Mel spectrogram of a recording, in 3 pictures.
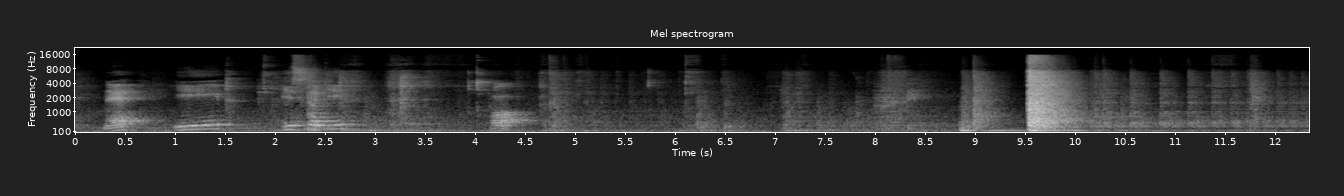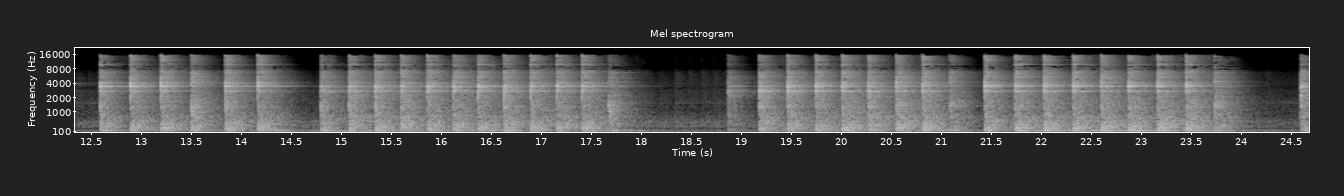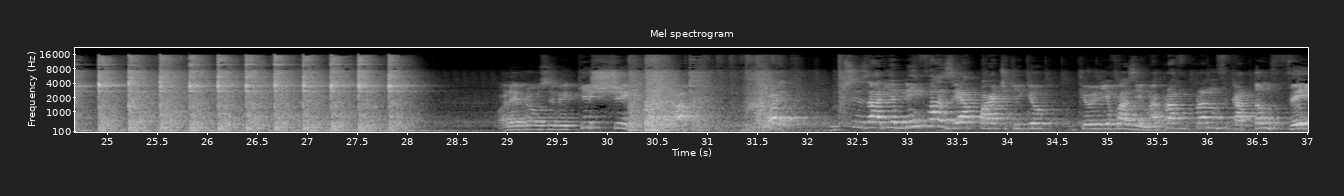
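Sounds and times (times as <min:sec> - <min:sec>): hammer striking metal tube: 0:12.6 - 0:18.1, 0:18.8 - 0:28.3.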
